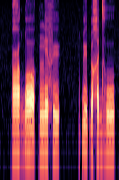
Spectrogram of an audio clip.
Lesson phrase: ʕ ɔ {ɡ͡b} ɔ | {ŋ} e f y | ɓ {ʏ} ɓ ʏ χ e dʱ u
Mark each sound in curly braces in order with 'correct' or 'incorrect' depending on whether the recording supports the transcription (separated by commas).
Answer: correct, correct, incorrect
